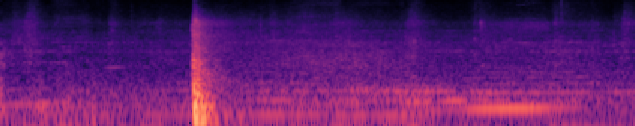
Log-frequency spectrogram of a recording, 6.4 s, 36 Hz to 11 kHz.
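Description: A car door on a 2014 BMW X3 shut once with a single loud thud about two seconds in, over a low hum.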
